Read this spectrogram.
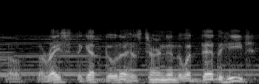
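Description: A man's voice: fairly low pitch, very animated, fast, highs cut off. A man with an American accent playing a tough, wry agent, terse and slangy, narrating an old radio crime drama. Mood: wry, tense narration. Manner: hard-boiled, terse, slangy. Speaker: lead actor and narrator. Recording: band-limited old radio recording, dramatic music.

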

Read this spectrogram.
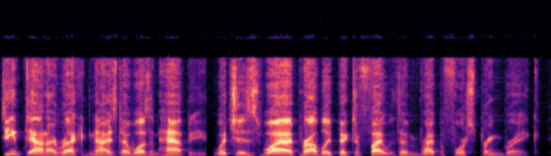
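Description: A man's voice: mid-range voice, lively intonation, normal speed, no room sound, clean studio sound. A man reading aloud as a podcast co-host, informal and profane, breaking into casual banter.

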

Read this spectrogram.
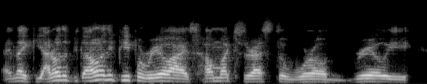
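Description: A man's voice: mid-range voice, brisk, darkish tone, no room sound. Chill guest guy calling in, dead dry sound, kinda muffled. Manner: easygoing, laid-back, laughs easily. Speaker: podcast guest. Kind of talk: casual podcast chat.

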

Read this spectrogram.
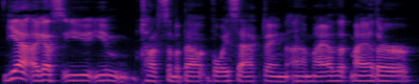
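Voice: medium pitch, little pitch movement, normal speed, pushed and bright. A podcast co-host chatting casually and analytically about a film, in a conversational, thinking-aloud way.

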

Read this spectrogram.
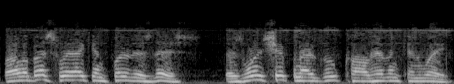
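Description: An American sergeant, a man with a higher-set voice, answers in scripted 1940s radio style. The recording is dull, with slight noise behind. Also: fairly quick, a little mellow. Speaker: American army air force sergeant.

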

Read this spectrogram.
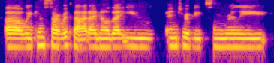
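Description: A woman's voice: lowish voice, completely flat delivery, moderate pace. A woman from Venezuela who grew up in Utah, chatting earnestly as a podcast guest, with lots of fillers and easy laughs. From Venezuela, raised in Utah. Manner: warm, earnest, laughs easily, many fillers. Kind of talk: casual interview chat.

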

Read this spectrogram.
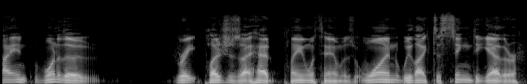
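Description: A man with a low voice, a musician, reflecting thoughtfully and haltingly in casual chat. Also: dry recording, studio quality. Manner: thoughtful, halting, many restarts.

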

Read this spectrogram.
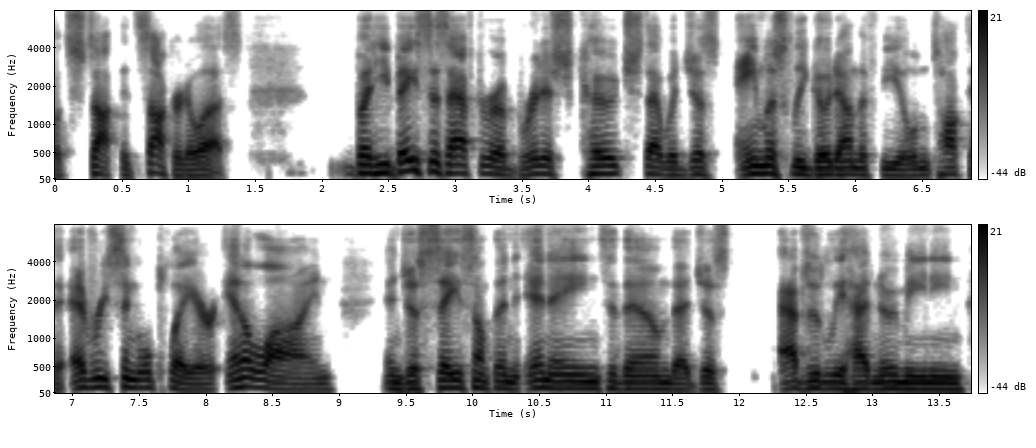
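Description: A man's voice: medium pitch, darkish tone, no room sound, studio quality. A man hosting a podcast, recapping a film in casual chat and laughing often. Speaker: podcast host.

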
